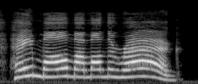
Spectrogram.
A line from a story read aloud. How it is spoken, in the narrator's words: to yell down excitedly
